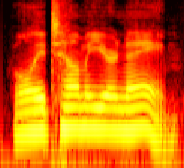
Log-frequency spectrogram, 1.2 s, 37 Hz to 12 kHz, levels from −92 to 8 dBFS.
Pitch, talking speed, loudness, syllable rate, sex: 140 Hz, 245 wpm, -14 LUFS, 5.8 syllables/s, male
